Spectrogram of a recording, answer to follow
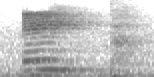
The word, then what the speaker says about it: ape: The A says its long sound because of the silent E. What if I put a P here? What would we say now? Ape. Ape. Because that E is silent, so we don't say it.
